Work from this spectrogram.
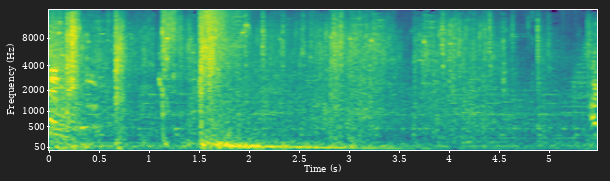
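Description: Enemy gunfire and booming impacts from the video game Marvel's Spider-Man, a dense continuous barrage of shots and blasts with a heavy burst near the middle, mixed with game sounds and a voice talking over it.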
